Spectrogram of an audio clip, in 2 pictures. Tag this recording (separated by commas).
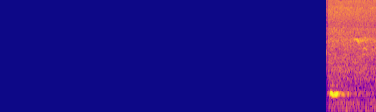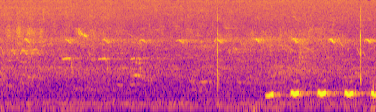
cuckoo bird calling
